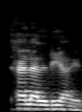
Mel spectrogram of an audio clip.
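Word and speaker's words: phthalaldehyde: इसका common name है थैलेल्डिहाइड, है ना। PS साइलेंट रहता है ना।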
